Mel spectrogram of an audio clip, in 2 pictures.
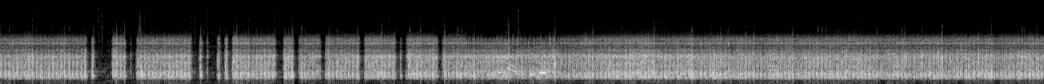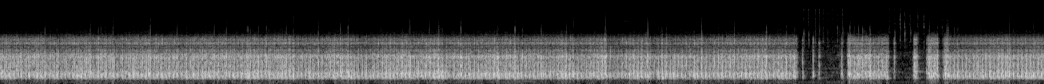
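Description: Radio static cuts out briefly as channels are switched.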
